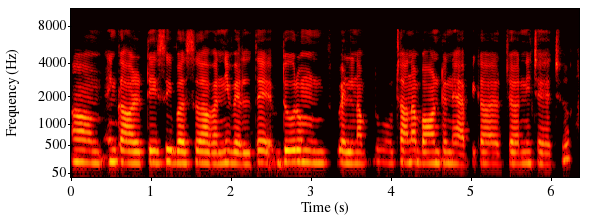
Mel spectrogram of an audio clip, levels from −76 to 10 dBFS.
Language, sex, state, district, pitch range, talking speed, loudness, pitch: Telugu, female, Karnataka, Bellary, 185-200 Hz, 130 wpm, -24 LUFS, 190 Hz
